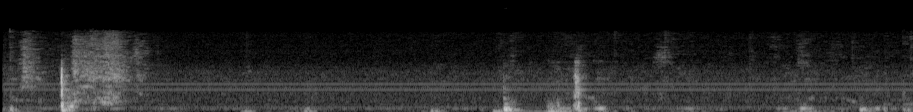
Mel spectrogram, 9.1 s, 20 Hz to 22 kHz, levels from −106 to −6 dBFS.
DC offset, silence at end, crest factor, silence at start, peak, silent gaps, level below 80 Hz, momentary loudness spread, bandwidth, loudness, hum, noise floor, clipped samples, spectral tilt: under 0.1%; 0 s; 34 dB; 0.05 s; -12 dBFS; none; -60 dBFS; 28 LU; 7.4 kHz; -44 LUFS; none; -69 dBFS; under 0.1%; -5.5 dB/octave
